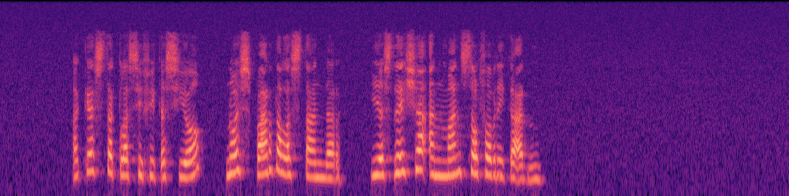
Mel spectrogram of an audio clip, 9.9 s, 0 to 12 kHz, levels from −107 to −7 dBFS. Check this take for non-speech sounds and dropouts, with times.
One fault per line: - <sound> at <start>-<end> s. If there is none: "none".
none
